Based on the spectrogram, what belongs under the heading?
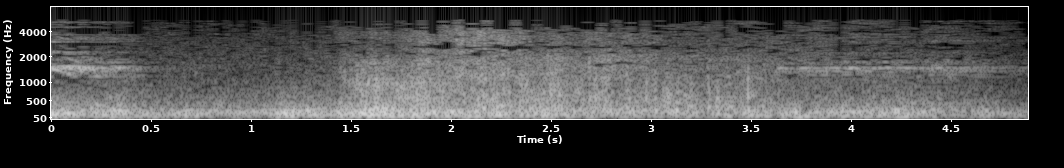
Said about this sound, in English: I think a storm's coming.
